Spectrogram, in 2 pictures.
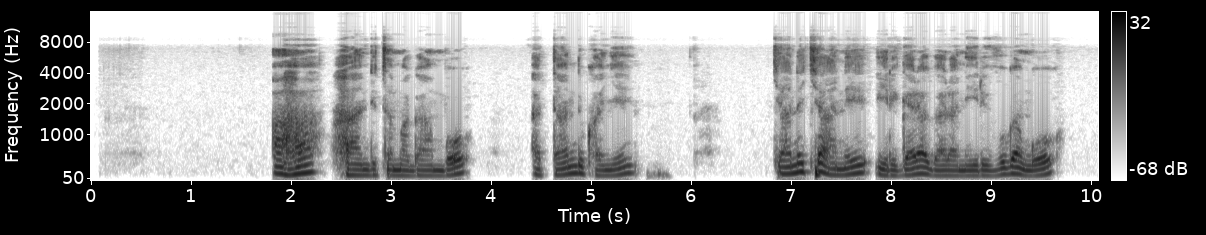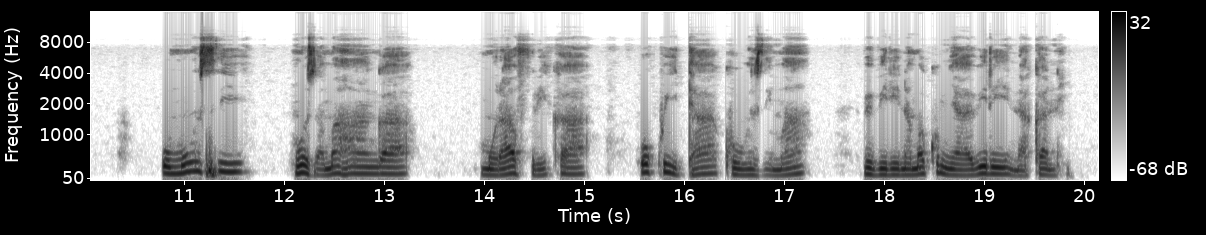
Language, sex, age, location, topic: Kinyarwanda, male, 25-35, Huye, health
